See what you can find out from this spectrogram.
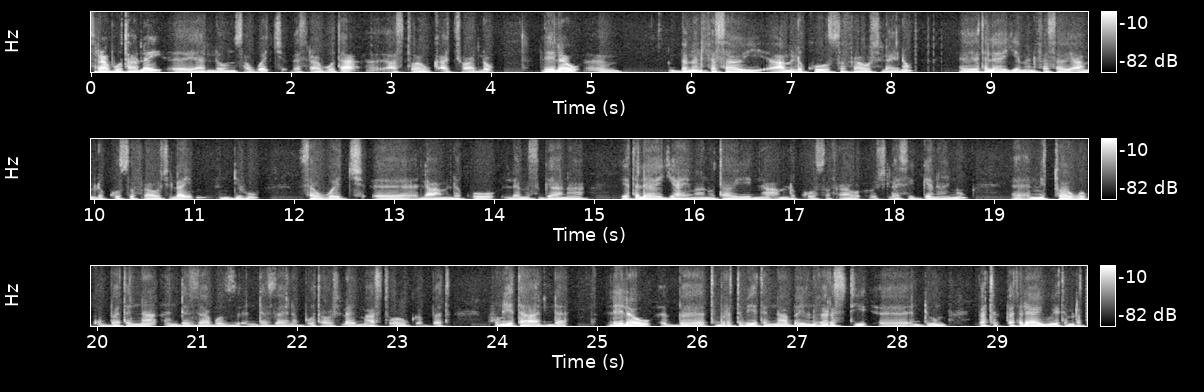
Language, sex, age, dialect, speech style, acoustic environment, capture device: Amharic, male, 25-34, Ethiopia - Addis Ababa, happy; relaxed; excited; focused, silence, mobile / Linux / Chrome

